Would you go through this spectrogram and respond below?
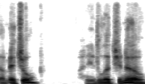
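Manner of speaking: steady, very calm, soft, even, measured tone. Speaking in character to mitchell, who is unaware of what's happening: very calm tone. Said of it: "talk to him in a very calm tone".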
